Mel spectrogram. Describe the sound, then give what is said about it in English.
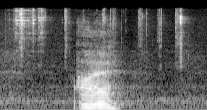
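Car keys jangle in a few brief, bright metallic bursts. A short voiced sound comes in the middle, and the jingling is faint and scattered around it. “There's my keys to my car.”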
